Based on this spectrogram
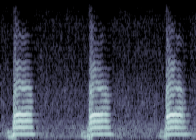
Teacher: ابتعدت الشفتان عن بعضهما، هذا مخرج الباء الأصلي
